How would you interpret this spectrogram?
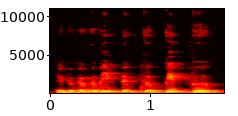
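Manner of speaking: high-pitched voiced keypad beeps; quick mock phone dialing. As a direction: beep and boop like dialing a phone.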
